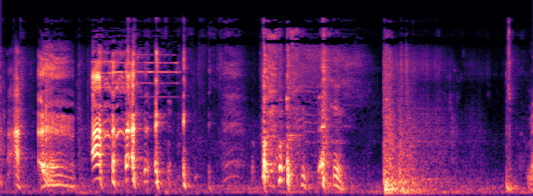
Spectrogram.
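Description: A man coughing several times, with short voice sounds between the coughs.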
